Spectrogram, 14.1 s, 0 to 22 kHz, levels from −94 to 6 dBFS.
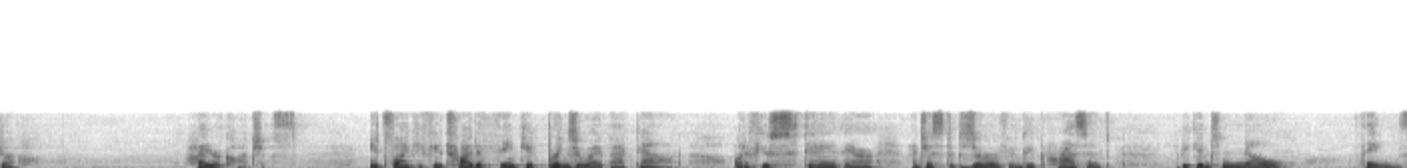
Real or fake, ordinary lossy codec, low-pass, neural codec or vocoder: fake; Opus, 64 kbps; 7.2 kHz; codec, 44.1 kHz, 2.6 kbps, SNAC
